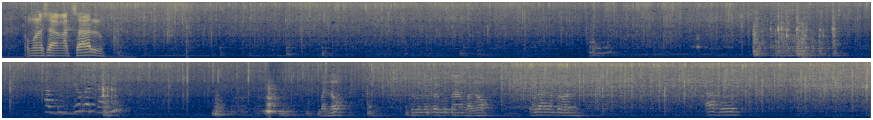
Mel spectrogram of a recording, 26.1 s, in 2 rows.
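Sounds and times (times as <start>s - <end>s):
vegetables sizzling in hot oil: 0.0s - 26.0s
spatula stirring in wok: 9.2s - 12.6s.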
